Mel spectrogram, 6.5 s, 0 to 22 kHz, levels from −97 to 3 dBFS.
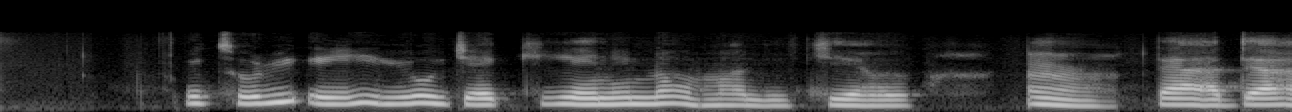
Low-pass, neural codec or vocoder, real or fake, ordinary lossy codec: none; codec, 16 kHz, 0.8 kbps, ZipCodec; fake; none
